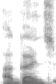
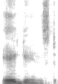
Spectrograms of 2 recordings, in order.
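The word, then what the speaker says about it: against: খেয়াল করুন এই জায়গায় যে আমরা লিখেছি যে পুশ ব্যাক আগেনস্ট সামথিং, অনেকেই এই আগেনস্ট শব্দটি অনুবাদ উচ্চারণ করেন এগেনস্ট, এটি এ না, এটি হবে কি আ।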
